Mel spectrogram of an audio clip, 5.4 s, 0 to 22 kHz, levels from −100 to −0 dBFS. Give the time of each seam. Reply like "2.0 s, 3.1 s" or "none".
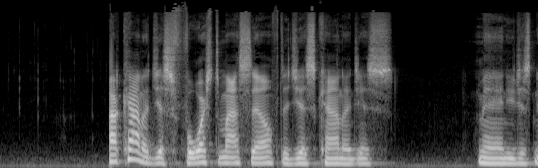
none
